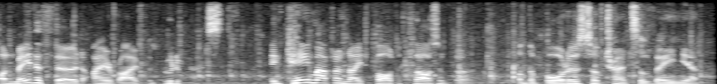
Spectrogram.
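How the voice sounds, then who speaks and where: A man's voice: on the high side, animated, fast, noisy background, close to an everyday voice. An actor playing an earnest, anxious young lawyer's clerk narrating his journal in a dramatic radio play style. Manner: dramatic, urgent, mounting dread.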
